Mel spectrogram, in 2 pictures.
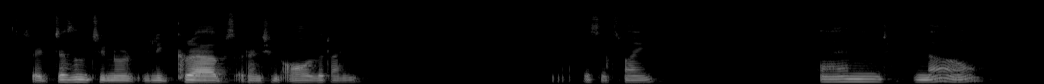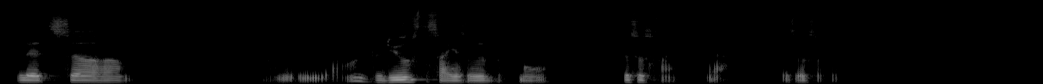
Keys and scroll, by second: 14.8 Down, 15.2 Down.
